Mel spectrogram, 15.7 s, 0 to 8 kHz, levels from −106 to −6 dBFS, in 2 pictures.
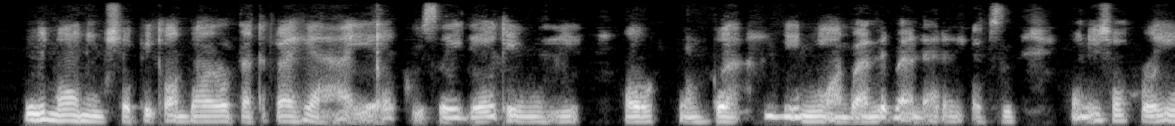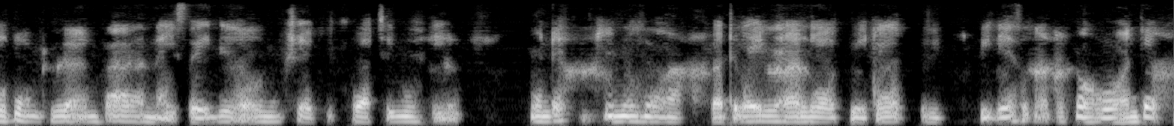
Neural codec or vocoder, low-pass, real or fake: codec, 16 kHz, 1 kbps, FreqCodec, larger model; 7.2 kHz; fake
